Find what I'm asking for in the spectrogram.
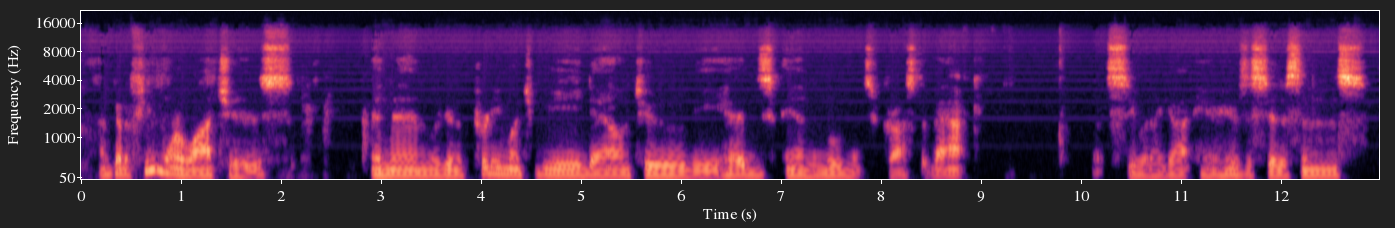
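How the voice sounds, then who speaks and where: Over music in the background, the speaker talks at a fairly slow pace with fairly even intonation. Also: man, medium pitch for a man. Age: 60s. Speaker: live auction seller. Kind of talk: live selling stream.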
